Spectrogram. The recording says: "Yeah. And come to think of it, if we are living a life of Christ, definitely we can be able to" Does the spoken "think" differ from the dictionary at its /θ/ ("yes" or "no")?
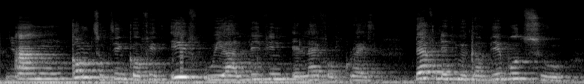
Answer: yes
